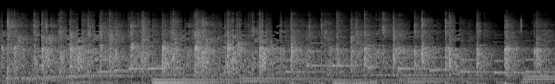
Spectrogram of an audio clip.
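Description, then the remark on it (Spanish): An audience claps steadily and loudly as applause for the Lord, a dense wash of hand claps continuing throughout, with sustained keyboard chords playing underneath. “Aleluya, denle un aplauso al Señor.”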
